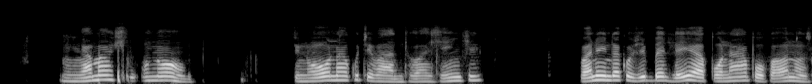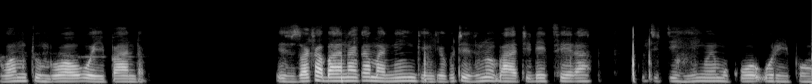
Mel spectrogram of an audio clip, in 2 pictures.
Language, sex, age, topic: Ndau, male, 18-24, health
